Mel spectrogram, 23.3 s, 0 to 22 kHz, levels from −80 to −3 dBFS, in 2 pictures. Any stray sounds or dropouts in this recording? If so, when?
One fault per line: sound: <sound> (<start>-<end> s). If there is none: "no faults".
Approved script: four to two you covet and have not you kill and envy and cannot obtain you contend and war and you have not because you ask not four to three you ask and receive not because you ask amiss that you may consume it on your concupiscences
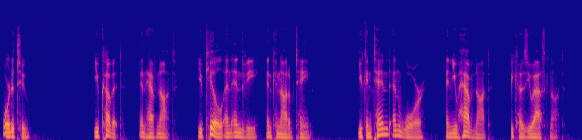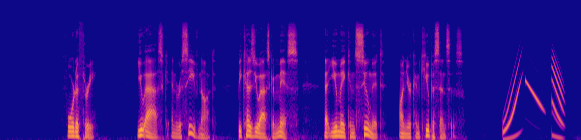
sound: chirp (21.7-22.9 s)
